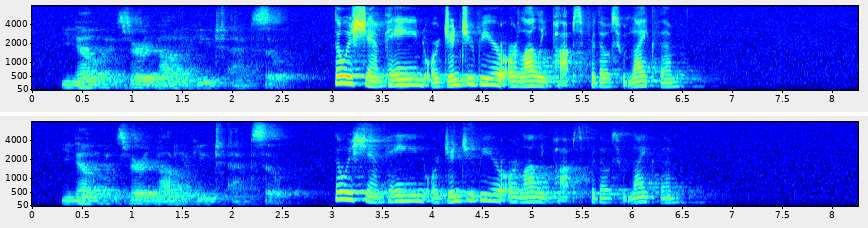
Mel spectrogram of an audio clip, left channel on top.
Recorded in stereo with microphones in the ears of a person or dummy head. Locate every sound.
0.3 s a man speaking: 5° right (ahead or behind), 9 m; by 2.6 s 20° right (ahead or behind), 10.5 m
3.0 s a woman speaking: 55° left (ahead or behind), 1.7 m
